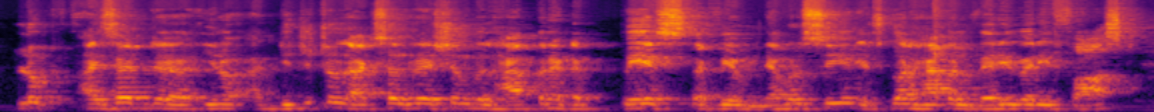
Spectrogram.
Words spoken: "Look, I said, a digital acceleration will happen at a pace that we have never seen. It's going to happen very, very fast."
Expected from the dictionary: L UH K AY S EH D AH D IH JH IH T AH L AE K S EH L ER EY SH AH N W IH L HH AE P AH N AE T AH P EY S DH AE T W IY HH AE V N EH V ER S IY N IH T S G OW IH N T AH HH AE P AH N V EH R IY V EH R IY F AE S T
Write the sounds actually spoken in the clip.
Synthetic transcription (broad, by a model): L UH K AY S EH D AH D IH JH IH T AH L AE K S EH L ER EY SH AH N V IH L HH AE P AH N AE T AH P EY S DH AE T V IY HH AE V N EH V ER S IY N IH T S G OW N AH HH AE P AH N V EH R IY V EH R IY F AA S T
